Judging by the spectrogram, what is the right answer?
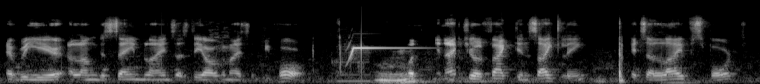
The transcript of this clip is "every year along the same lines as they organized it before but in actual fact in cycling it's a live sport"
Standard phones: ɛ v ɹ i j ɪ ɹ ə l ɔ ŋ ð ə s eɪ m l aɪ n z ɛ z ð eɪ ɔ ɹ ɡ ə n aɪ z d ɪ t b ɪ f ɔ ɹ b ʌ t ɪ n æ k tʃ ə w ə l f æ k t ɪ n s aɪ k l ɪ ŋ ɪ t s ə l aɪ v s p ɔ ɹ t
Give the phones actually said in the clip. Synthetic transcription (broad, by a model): ɛ v ɹ i j ɪ ɹ ə l ɔ ŋ ð ə s eɪ m l aɪ n z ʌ z ð eɪ ɔ ɹ ɡ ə n aɪ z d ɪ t b ɪ f ɔ ɹ b ʌ t ɪ n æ k tʃ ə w ə l f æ k t ɪ n s aɪ k l ɪ ŋ ɪ t s ə l aɪ v s p ɔ ɹ t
